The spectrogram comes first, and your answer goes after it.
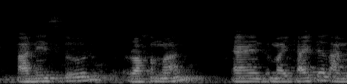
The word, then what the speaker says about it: Anisur: your title just so we know how to pronounce. My name is M. Anisur Rahman and my title I'm the director of the Rajana City Jam.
